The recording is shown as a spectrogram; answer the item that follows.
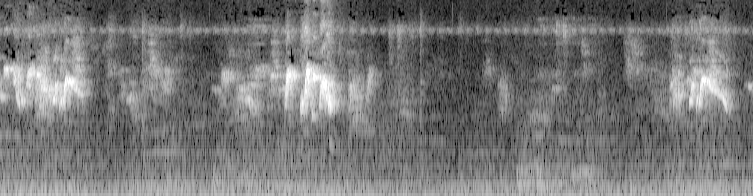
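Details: A female albino red-whiskered bulbul starting to find her voice gives short bursts of bright, warbling chirps, each about a second long, spaced a few seconds apart over a faint room hum.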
